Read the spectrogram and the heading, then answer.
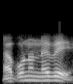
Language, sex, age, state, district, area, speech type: Odia, male, 18-30, Odisha, Malkangiri, urban, conversation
